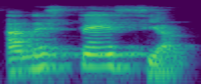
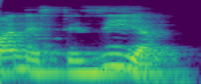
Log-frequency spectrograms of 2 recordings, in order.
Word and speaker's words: anestesia: Em espanhol a gente diz anestesia e não anestesia.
